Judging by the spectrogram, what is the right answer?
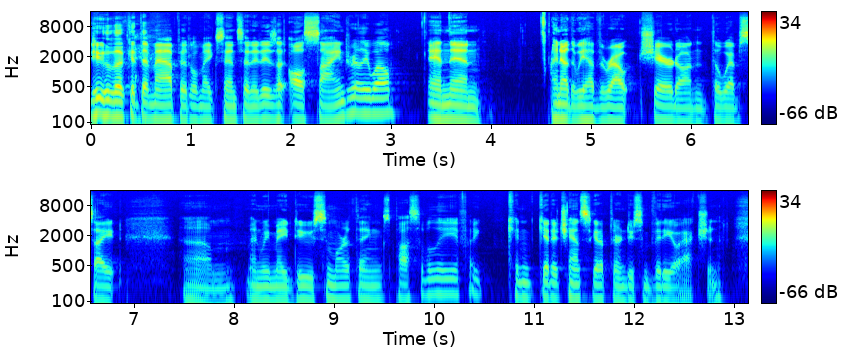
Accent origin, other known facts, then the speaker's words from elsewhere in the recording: Port Angeles, Washington, United States; I'm from Port Angeles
